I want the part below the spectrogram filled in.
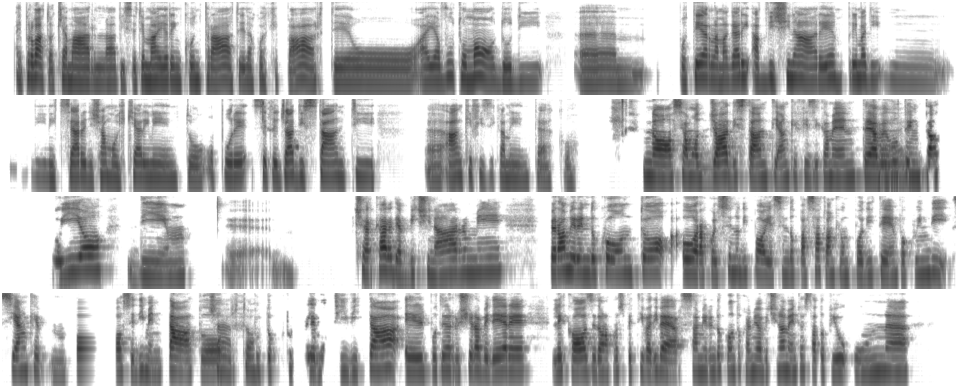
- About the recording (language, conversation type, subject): Italian, advice, Come posso riallacciare un’amicizia dopo un tradimento passato?
- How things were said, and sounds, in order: "rincontrate" said as "reincontrate"; drawn out: "o"; unintelligible speech; tapping; "Okay" said as "kay"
